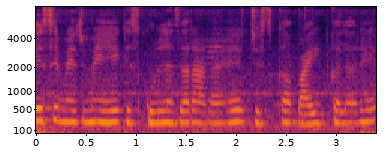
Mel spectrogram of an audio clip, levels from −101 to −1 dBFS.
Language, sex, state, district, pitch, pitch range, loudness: Hindi, female, Bihar, Sitamarhi, 230 Hz, 225-240 Hz, -34 LUFS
